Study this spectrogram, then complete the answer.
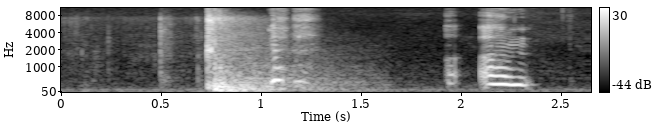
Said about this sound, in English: the door just closed? It shouldn't be like that, right? No, it looks like we're trapped.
